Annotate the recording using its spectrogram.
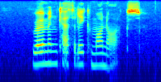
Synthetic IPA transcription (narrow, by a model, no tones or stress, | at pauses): ɹoːmə̃nkʰa̰θɔlɪkmɔna̰ːˑks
